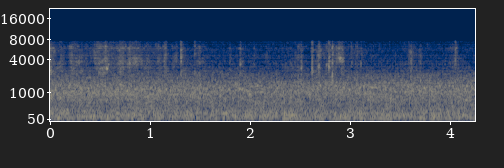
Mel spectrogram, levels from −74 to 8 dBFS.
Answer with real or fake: fake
